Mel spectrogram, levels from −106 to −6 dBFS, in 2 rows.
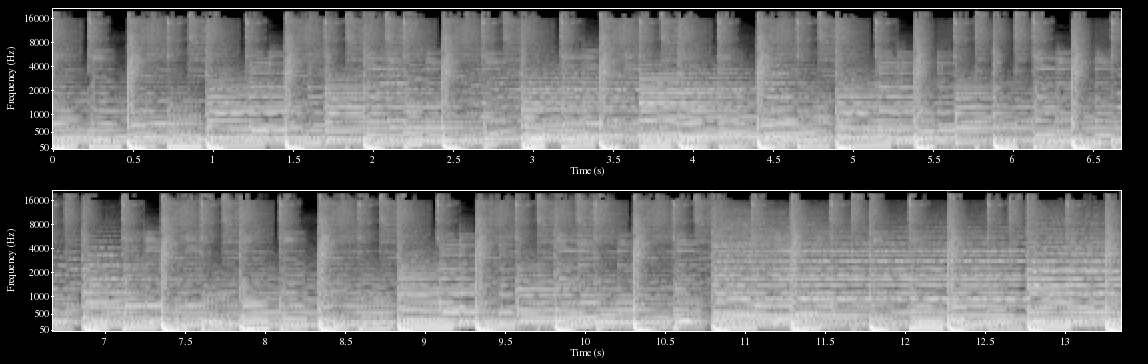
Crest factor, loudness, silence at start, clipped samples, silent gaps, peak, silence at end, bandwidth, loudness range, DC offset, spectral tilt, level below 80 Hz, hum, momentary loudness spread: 14 dB; -19 LUFS; 0 s; under 0.1%; none; -4 dBFS; 0 s; over 20 kHz; 1 LU; under 0.1%; -6 dB/octave; -24 dBFS; none; 3 LU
